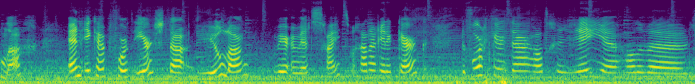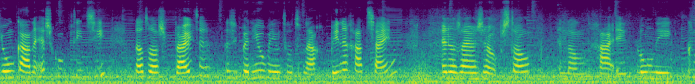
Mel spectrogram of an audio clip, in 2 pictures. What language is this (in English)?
Dutch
